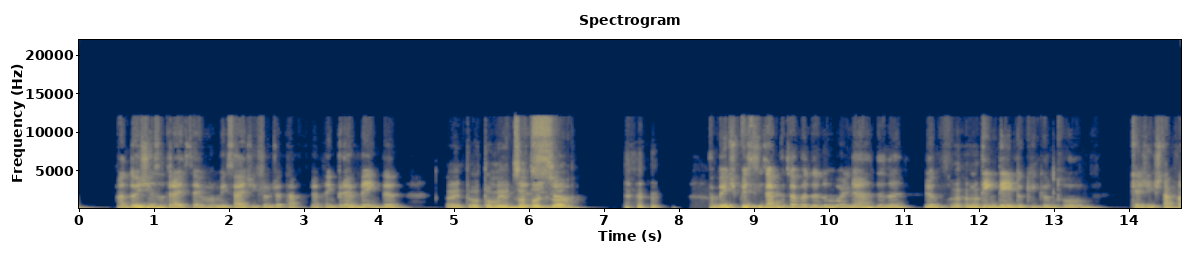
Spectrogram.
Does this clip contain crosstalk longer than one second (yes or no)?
yes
